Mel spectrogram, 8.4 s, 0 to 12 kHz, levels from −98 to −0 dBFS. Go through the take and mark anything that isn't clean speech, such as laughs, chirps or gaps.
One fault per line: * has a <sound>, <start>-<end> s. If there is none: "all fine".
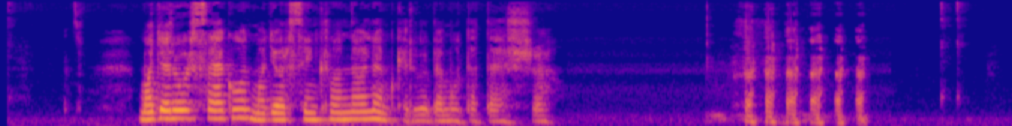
* has a laugh, 5.9-7.3 s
